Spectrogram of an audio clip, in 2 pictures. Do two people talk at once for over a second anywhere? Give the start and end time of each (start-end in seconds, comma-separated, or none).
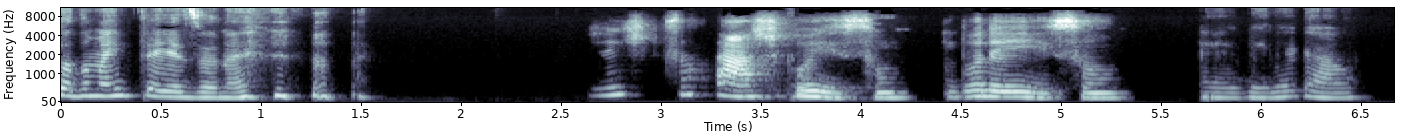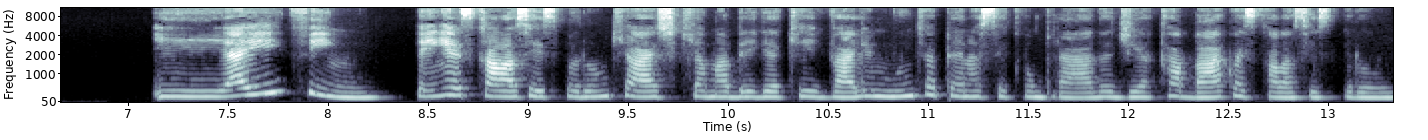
none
